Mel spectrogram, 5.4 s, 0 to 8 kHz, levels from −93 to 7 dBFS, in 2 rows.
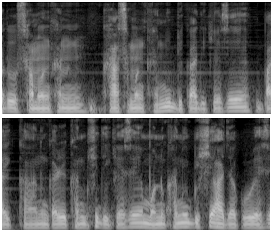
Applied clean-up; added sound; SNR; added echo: neural separator model SepFormer DNS4.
